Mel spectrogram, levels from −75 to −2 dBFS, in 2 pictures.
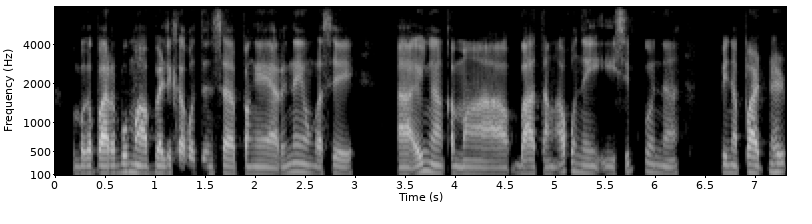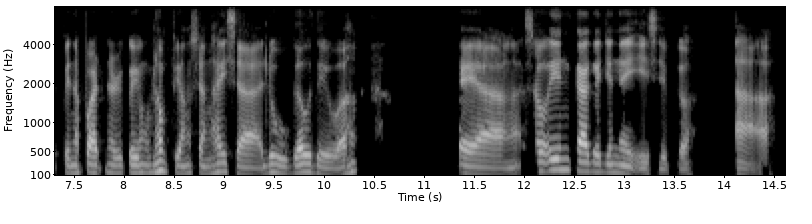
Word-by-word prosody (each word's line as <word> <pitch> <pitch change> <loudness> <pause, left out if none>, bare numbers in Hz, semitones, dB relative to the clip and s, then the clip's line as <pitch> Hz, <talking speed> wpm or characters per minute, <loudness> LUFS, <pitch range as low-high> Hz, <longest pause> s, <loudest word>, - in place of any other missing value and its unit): Kumbaga 125 +2 -2
parang 130 0 +6
bumabalik 130 -2 +2
ako 130 +1 -1
dun 125 -1 -9
sa 120 -1 +2
pangyayari 120 -2 0
na 150 +2 0
'yun 135 -4 -5
kasi, 120 0 -2 0.4
ah, 115 0 +5
ayun 160 - +1
nga, 135 -2 +1
ka 125 - -1
mga 115 -1 -1 0.3
batang 120 -1 +2
ako, - - -1
naiisip 130 +4 -4
ko 155 -4 -8
na 120 -3 -7 0.4
pinapartner 140 +2 +1
pinapartner 130 0 0
ko - - -2
'yung 135 0 0
lumpiang 145 -4 -2
shanghai 150 +6 -1
sa 115 -6 +2
lugaw, 135 0 -1
'di 110 -5 -5
ba. 105 - -2 1.0
Kaya 115 -4 +2
nga. - - -10
So 165 0 -1
ayun 185 0 +2
kaagad 155 -3 +5
'yung 145 -1 -2
naiisip 105 -6 0
ko, - - -5 0.5
oo. - - -2
130 Hz, 160 wpm, -26 LUFS, 120-145 Hz, 1.0 s, parang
